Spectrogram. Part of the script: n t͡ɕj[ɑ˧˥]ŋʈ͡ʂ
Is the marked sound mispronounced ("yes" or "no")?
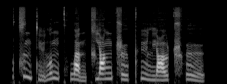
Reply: yes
